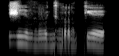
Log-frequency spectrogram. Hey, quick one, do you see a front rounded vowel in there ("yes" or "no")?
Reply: yes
